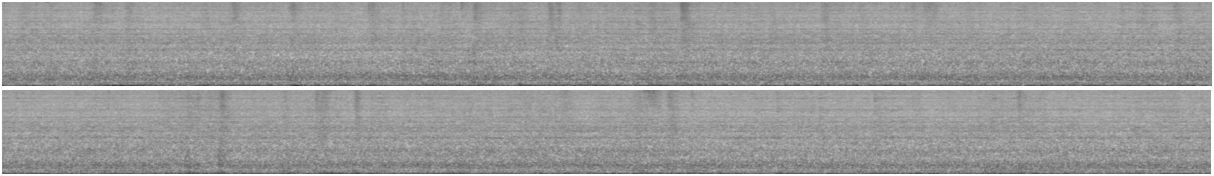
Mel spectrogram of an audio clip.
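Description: Passenger railway carriage running along the track: a steady rumble of wheels on rails, with a couple of sharper knocks in the first few seconds.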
